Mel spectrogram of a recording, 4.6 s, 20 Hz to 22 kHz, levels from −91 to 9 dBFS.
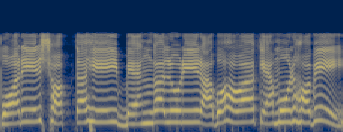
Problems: background sounds at intervals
